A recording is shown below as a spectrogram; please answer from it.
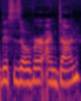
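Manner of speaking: ordinary talk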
